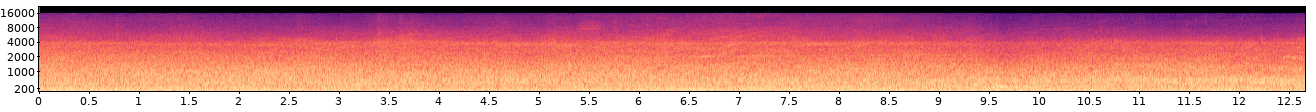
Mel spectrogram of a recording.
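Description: Steady road traffic noise with a low engine drone from passing cars, with an articulated city bus going by close near the end.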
